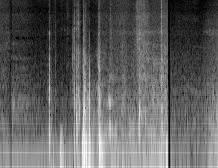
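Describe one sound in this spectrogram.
A hand knocks and rubs against a plastic car door panel.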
